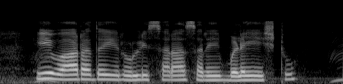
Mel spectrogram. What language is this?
Kannada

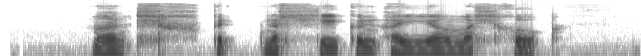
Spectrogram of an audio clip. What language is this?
Central Yupik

